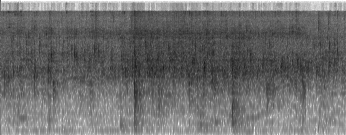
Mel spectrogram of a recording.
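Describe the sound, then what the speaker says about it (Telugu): Green chillies frying in hot oil with tempering seeds, giving a steady close sizzle and crackle with a few sharper pops and no talk. "పచ్చిమిరపకాయలు వేస్తున్నాను."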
